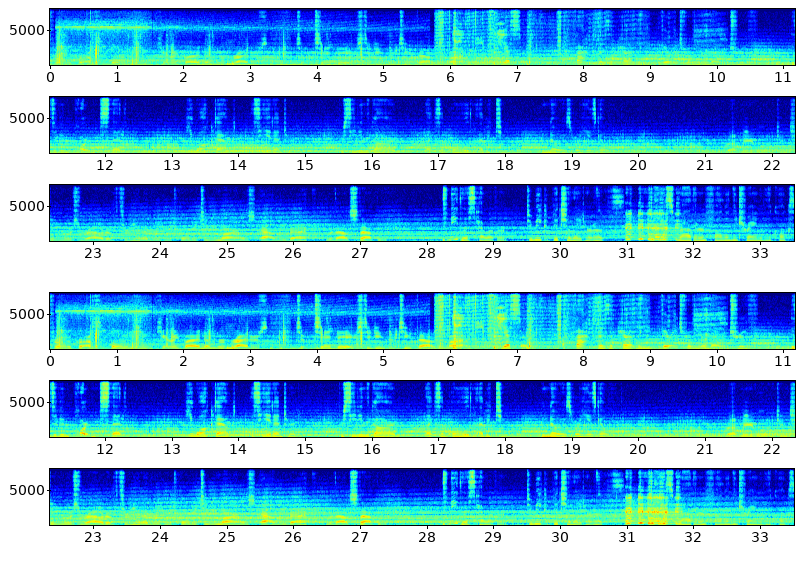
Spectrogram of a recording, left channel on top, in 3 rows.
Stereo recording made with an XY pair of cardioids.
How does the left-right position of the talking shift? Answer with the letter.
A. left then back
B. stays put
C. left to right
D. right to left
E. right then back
D.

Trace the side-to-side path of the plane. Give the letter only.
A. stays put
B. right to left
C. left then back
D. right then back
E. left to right
E.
